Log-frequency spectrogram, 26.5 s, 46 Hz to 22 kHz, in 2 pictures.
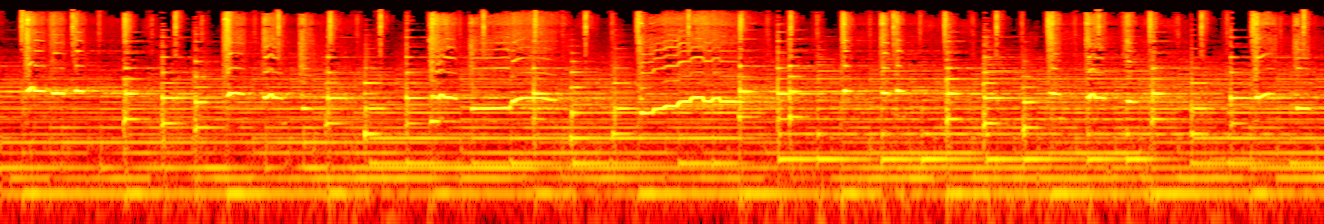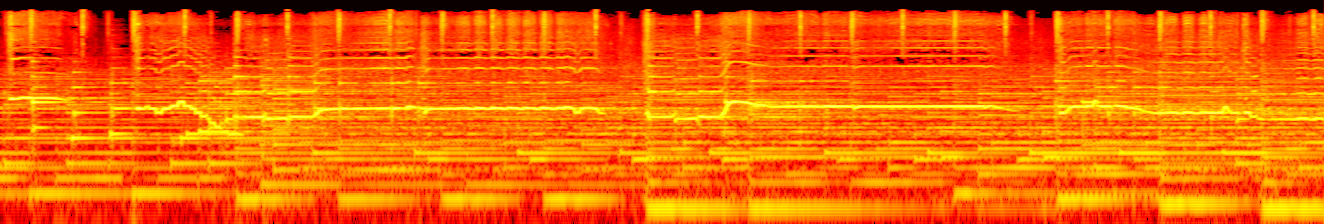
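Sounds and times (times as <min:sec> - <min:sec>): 
flute ringtone: 0:00.2 - 0:26.4.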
